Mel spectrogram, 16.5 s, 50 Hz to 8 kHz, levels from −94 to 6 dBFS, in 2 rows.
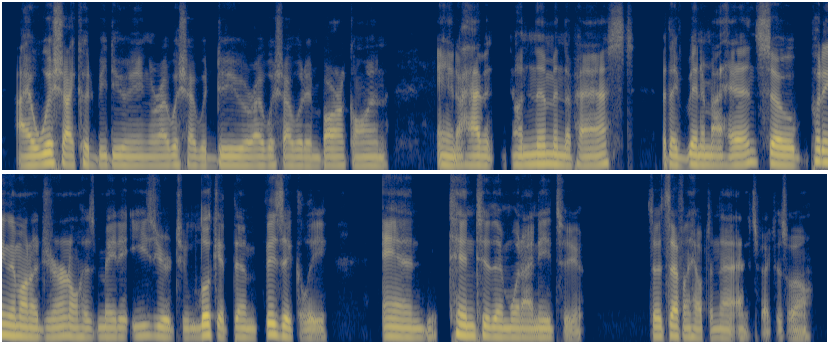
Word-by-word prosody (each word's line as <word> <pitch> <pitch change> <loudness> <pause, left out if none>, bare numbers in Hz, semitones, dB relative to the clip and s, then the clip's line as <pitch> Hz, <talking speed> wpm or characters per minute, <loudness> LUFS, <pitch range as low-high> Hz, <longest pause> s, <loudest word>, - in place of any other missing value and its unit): I 110 0 +1
wish 130 +5 +5
I 115 -2 +3
could 115 -3 -4
be 115 - -2
doing 110 -1 -2
or 110 0 -3
I - - -1
wish 115 +1 -3
I - - -2
would 105 -2 -6
do 110 0 0
or 105 0 -1
I 110 - -1
wish 110 +1 -4
I 110 - -2
would 105 0 -2
embark 110 +1 -2
on, 105 0 -3 0.5
and 110 -2 0
I 110 - -2
haven't 115 -2 0 0.2
done 120 +1 0
them 125 0 +4
in 120 - +2
the 110 -2 -1
past, 110 +5 -3 0.3
but - - -6
they've 110 -4 0
been 120 -2 +3
in 115 - +2
my 115 -1 -1
head. 120 +6 +1
So 115 -6 +4
putting 150 -3 +4
them 130 -1 +4
on 120 - +4
a 110 - +1
journal 115 +2 -1
has 110 -1 -5
made 115 0 -2
it 115 0 -4
easier 125 -2 -1
to 110 - -8
look 130 +5 +5
at 110 - -3
them 110 -3 -1
physically 125 -7 +2 0.5
and 115 -3 0
tend 130 -5 +4
to 125 - +1
them 115 -2 +1
when 110 -1 0
I 110 0 -2
need 110 -1 -1
to. - - -9 0.7
So 120 - -2
it's 120 - -1
definitely 120 -4 +2
helped 105 -2 -5
in 105 - -6
that 105 -1 -4
aspect - - -11
as - - -12
well. - - -8
115 Hz, 235 wpm, -23 LUFS, 110-120 Hz, 0.7 s, wish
